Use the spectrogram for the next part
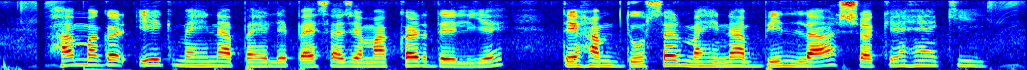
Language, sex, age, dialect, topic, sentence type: Magahi, male, 18-24, Northeastern/Surjapuri, banking, question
